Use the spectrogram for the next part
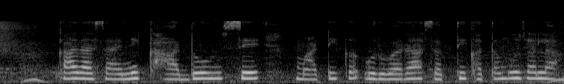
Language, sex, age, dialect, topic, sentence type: Bhojpuri, female, 18-24, Western, agriculture, question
